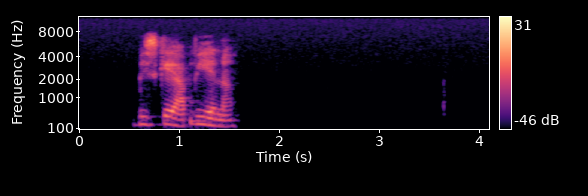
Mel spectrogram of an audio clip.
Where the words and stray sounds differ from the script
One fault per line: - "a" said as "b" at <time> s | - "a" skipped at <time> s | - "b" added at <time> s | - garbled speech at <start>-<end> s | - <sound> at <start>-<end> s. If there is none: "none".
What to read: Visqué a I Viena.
none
